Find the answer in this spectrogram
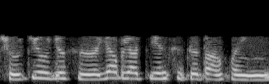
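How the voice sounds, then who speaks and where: Speaking at a very slow pace, a woman uses a high voice with ordinary pitch variation. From southern China. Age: 30s. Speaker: caller. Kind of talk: phone call confiding personal problem. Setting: phone call. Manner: halting with many fillers.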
